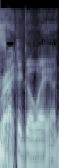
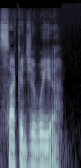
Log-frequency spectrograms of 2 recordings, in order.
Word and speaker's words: Sacagawea: And not once do they spell that third syllable, ga, with a J sound, with a J. It's always a G. Okay. And they think that it was a hard G, so that it's Sacagawea, not Sacagawea.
